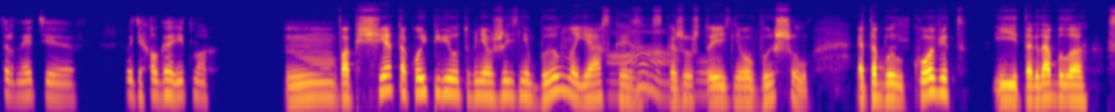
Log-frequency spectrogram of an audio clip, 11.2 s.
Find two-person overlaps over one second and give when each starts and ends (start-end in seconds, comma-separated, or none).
6.0-7.3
